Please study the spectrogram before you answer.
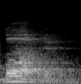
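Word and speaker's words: ض: sesuai dengan ejaan aslinya itu bukan do Pak tapi ejaan aslinya adalah Dod nah jadi beda kalau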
